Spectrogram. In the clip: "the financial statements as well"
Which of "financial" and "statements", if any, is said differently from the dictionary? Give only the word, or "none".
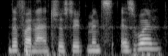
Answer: none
